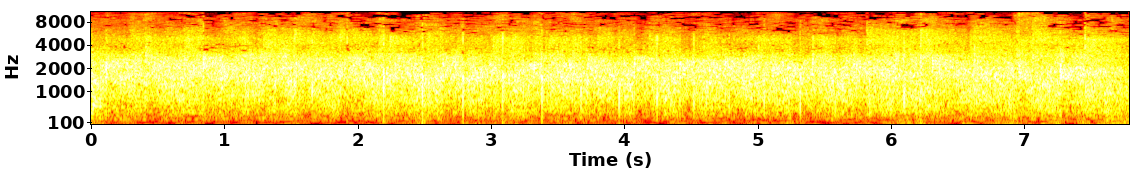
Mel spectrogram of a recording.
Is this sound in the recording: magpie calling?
no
